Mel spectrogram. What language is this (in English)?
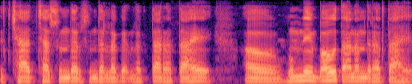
Hindi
